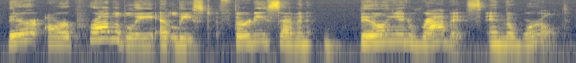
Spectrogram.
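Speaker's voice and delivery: ordinary delivery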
